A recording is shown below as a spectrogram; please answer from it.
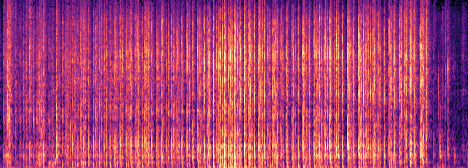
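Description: Long white acrylic nails tap rapidly on the printed side of a glossy cardboard Yeti box held in both hands. The result is a fast, steady stream of crisp, dry, bright clicks with almost no ring, fading slightly near the end.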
